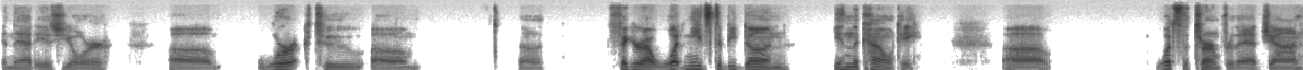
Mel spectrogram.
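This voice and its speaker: A man at medium pitch talks at a very slow pace, with long, frequent pauses and big swings in loudness. The sound is dry and close, with no echo. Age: 60s. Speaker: conservation presenter. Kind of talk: webinar presentation. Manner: halting.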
